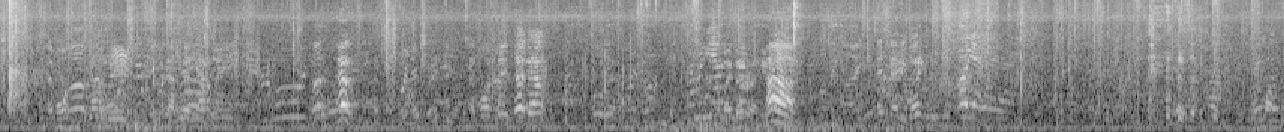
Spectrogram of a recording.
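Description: Men call out and talk across an outdoor field.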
